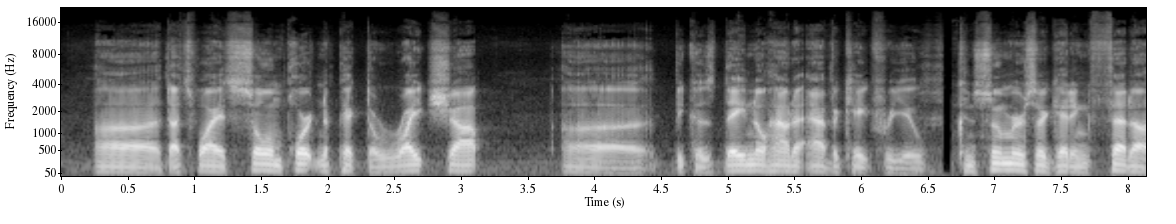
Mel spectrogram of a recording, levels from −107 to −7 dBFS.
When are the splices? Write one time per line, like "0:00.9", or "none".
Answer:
0:06.8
